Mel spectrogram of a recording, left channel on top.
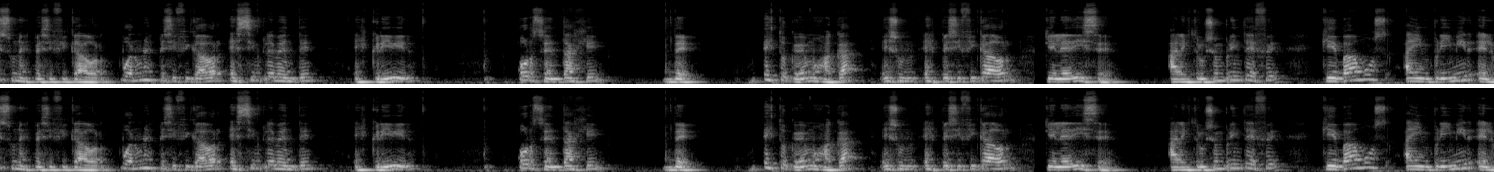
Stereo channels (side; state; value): both; normal; correlation 0.97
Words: un especificador? Bueno, un especificador es simplemente escribir porcentaje de. Esto que vemos acá es un especificador que le dice a la instrucción printf que vamos a imprimir el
